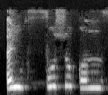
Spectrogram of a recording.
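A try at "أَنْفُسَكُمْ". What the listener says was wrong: Not fusukum, fasakum. There is a fatha. There is a fatha on top of the scene. So anfusakum.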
